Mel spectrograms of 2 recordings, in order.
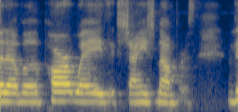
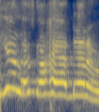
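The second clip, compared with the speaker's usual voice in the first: higher, louder acted-out friend's reply; eager agreement; 8 semitones higher, 7 dB louder than usual. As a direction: jump in with a keen yes, voice raised.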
